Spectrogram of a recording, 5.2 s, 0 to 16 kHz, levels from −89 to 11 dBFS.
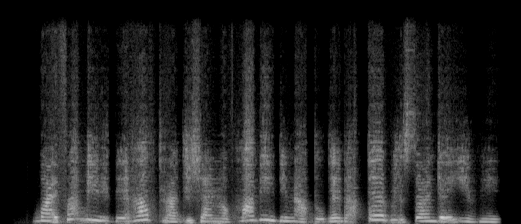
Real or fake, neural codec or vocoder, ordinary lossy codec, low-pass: fake; codec, 44.1 kHz, 0.9 kbps, DAC; none; 14.4 kHz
